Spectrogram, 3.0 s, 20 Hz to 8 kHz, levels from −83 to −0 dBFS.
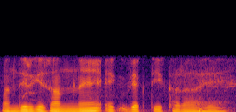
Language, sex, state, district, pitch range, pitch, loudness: Hindi, male, Arunachal Pradesh, Lower Dibang Valley, 100-110 Hz, 105 Hz, -18 LUFS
